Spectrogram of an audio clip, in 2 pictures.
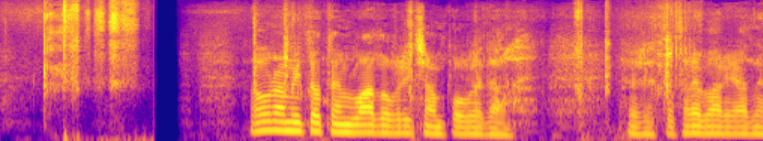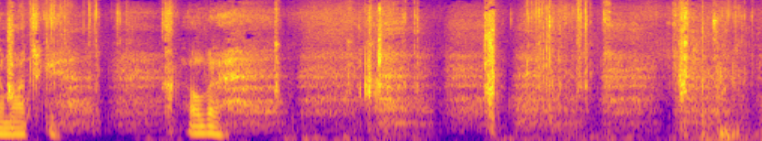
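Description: A hiker's footsteps crunch on snow.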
